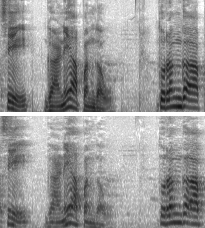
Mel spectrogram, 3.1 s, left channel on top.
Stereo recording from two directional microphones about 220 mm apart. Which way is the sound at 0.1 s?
55° left (ahead or behind).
